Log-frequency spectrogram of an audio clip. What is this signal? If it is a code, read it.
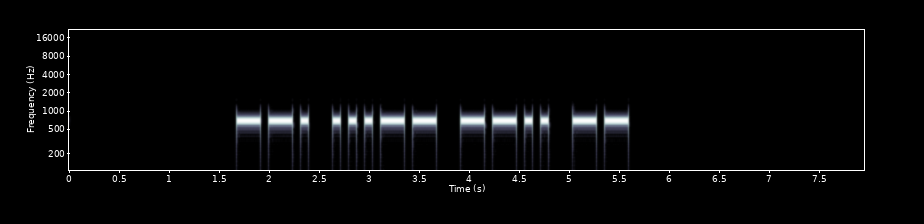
Morse code, heard as a keyed tone, about 15 wpm, 700 Hz. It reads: G3ZM
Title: DXCC-100 Call Signs - 4 Characters - Repeated 3x - 15wpm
